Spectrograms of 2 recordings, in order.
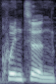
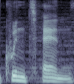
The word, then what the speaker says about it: Quinten: Not Quinton, Quinten. Not Quin-9, Quinten. Yep, that's how it's spelled.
